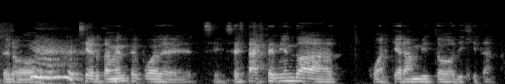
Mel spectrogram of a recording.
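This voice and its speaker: A man with a Canarian Spanish accent mixed with Cuban tones, explaining things in a relaxed, chatty way with joking asides on a video call. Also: medium pitch, normal speed, highs cut off. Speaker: guest panelist, forensic IT.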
